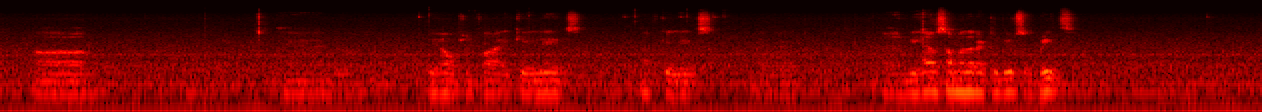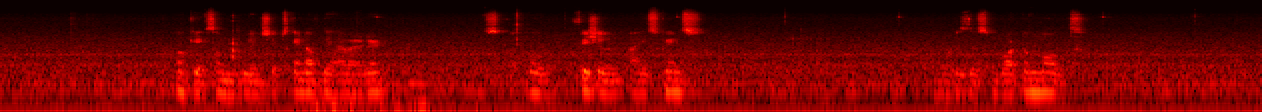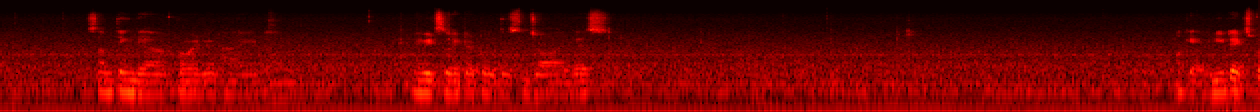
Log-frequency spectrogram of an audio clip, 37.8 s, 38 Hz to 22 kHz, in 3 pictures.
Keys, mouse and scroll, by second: 0.9 scroll up 2, 1.5 middle click, 4.3 click, 4.8 scroll down 3, 5.1 shift+middle click, 6.4 click, 6.9 click, 7.3 click, 8.9 shift+middle click, 9.5-10.4 scroll up 5, 12.2 click, 15.1 ctrl+z, 16.6 click, 18.3 shift+middle click, 19.5 click, 20.9 ctrl+z, 21.8 click, 23.8 click, 25.1 scroll up 2, 25.6 middle click, 27.0 click, 29.5 shift+middle click, 30.5 click, 31.5 r, 33.2 middle click, 34.4 g, 36.4 middle click.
